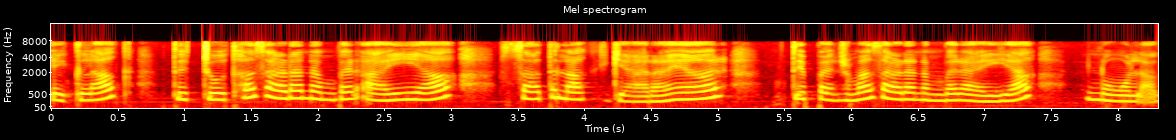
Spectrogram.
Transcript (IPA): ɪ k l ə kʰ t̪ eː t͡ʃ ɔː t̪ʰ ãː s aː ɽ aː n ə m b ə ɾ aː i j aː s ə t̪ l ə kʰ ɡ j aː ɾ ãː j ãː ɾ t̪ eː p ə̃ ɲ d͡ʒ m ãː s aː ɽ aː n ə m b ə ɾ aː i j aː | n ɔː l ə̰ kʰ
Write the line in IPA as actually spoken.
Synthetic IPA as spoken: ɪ k l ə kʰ t̪ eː t͡ʃ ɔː t̪ʰ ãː s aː ɽ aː n ə m b ə ɾ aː i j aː s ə t̪ l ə kʰ ɡ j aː ɾ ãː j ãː ɾ t̪ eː p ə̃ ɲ d͡ʒ m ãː s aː ɽ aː n ə m b ə ɾ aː i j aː | n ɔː l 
